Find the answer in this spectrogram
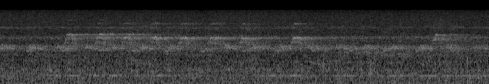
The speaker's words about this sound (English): This was definitely from a black-faced rufous warbler. Recording distance, about 5 meters.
